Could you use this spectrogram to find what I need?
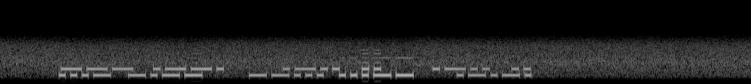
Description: Morse code, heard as two keyed tones, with radio static and fading. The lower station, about 21 wpm, 430 Hz: VY 73 <AR>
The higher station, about 20 wpm, 730 Hz: OP LI LI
